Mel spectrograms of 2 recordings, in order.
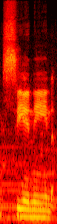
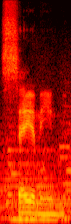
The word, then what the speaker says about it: Sehanine: all the research for this I have been pronouncing Sayan wrong the entire time that I've been reading it I've been saying cine I've heard all these other things I learned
